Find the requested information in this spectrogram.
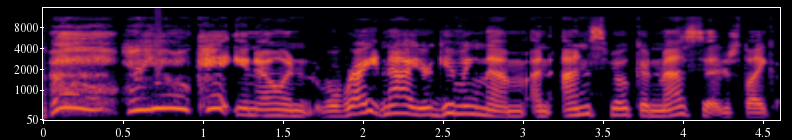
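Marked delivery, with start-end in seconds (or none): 0.1-1.2 gasp, then a high, louder fussing cry; mock alarm. Adults running to a fallen child, in exaggerated alarm. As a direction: play the overreacting adult rushing over in panic.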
